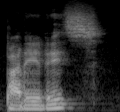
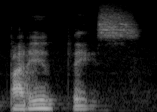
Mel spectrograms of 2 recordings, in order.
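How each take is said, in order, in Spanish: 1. La d del medio es dura. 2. La d del medio es un sonido suave, como la th. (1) "instead of saying paredes" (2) "remember this is a th sound, you can say paredes"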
